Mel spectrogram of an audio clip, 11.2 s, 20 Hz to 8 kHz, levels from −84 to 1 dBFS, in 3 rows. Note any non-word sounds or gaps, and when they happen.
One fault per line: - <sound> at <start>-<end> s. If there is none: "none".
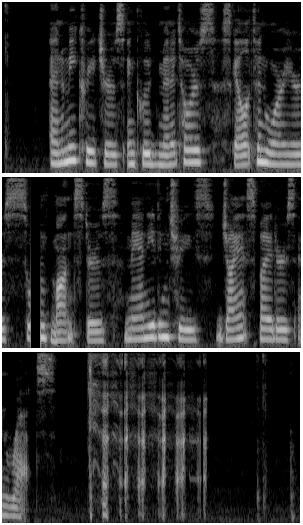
- dropout at 4.1-4.2 s
- laugh at 8.5-10.1 s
